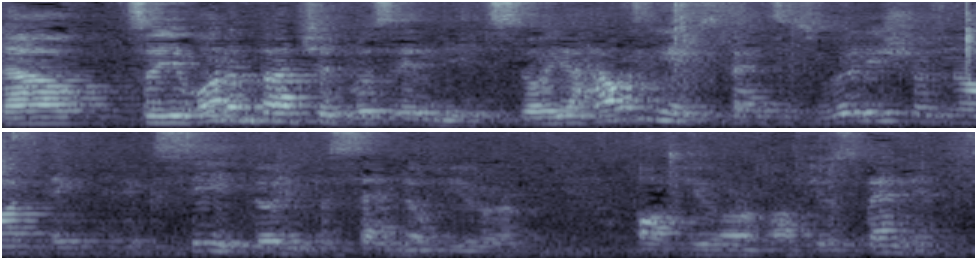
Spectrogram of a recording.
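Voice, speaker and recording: A man with a German accent speaks at a moderate pace in a fairly high pitch, his voice swinging very widely up and down, with audible room echo and noticeable background noise. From Germany. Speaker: finance lecturer. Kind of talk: lecture.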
